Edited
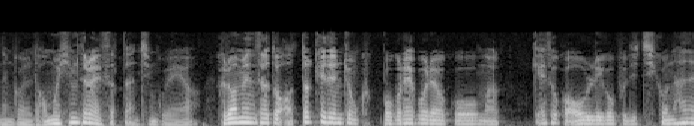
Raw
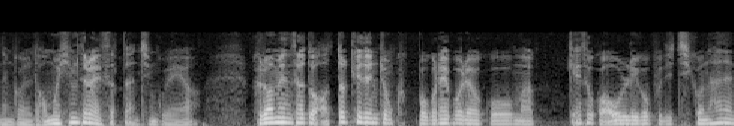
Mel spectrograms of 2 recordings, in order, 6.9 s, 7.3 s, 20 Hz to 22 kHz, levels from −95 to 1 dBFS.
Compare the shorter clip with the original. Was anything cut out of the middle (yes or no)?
yes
